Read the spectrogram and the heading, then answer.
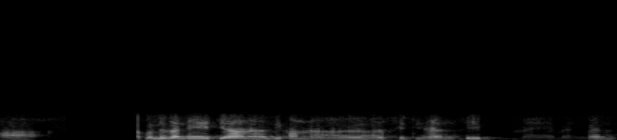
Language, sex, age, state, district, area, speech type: Assamese, male, 18-30, Assam, Charaideo, urban, conversation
